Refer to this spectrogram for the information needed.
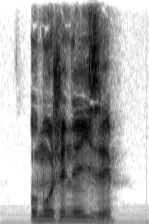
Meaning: to homogenize
- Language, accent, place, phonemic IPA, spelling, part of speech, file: French, France, Lyon, /ɔ.mɔ.ʒe.ne.i.ze/, homogénéiser, verb, LL-Q150 (fra)-homogénéiser.wav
